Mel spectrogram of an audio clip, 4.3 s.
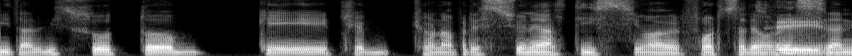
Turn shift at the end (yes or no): no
